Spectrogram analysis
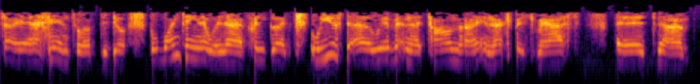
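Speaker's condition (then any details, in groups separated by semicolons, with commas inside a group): Cerebral palsy; lifelong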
